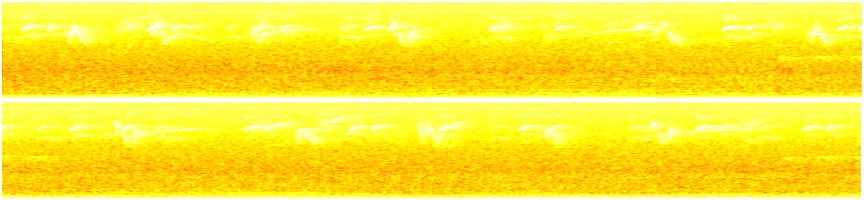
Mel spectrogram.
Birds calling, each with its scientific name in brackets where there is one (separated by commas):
American Crow (Corvus brachyrhynchos), Eastern Wood-Pewee (Contopus virens), Red-eyed Vireo (Vireo olivaceus), American Goldfinch (Spinus tristis)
